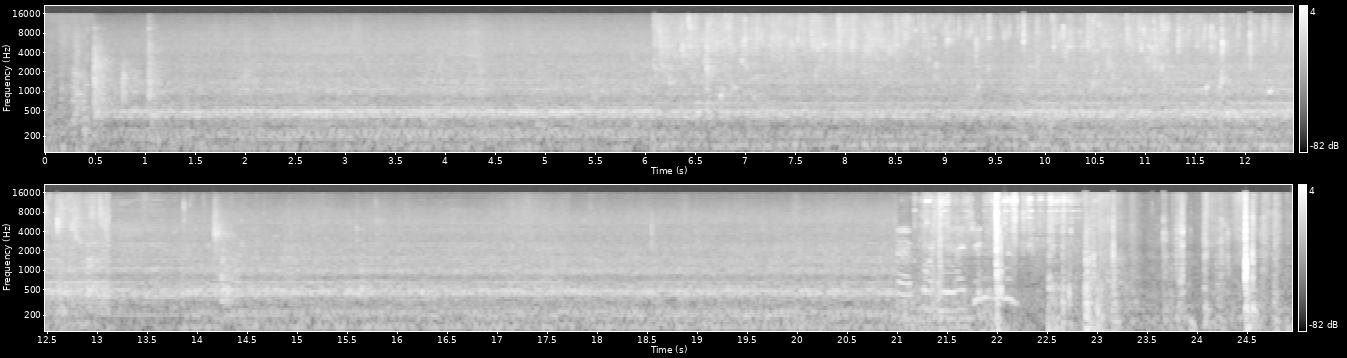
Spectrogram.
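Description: A tap running into a washbasin for several seconds while water is splashed on the face, over a steady hum. Near the end come several loud knocks and clatter.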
